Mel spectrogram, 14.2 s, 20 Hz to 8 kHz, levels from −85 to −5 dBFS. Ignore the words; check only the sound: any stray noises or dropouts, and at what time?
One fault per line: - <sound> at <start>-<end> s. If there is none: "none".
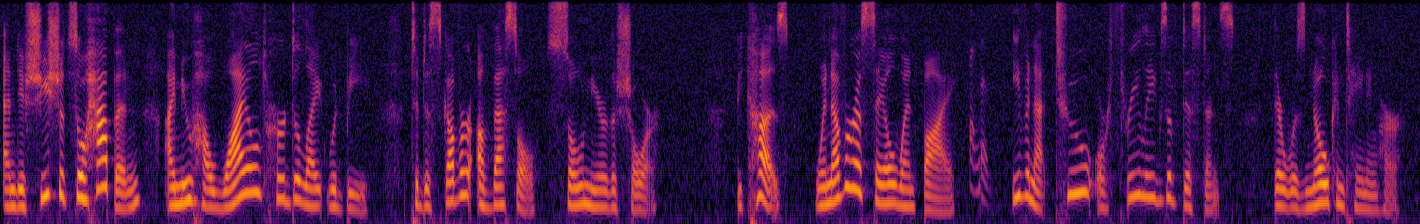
- chirp at 9.7-9.9 s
